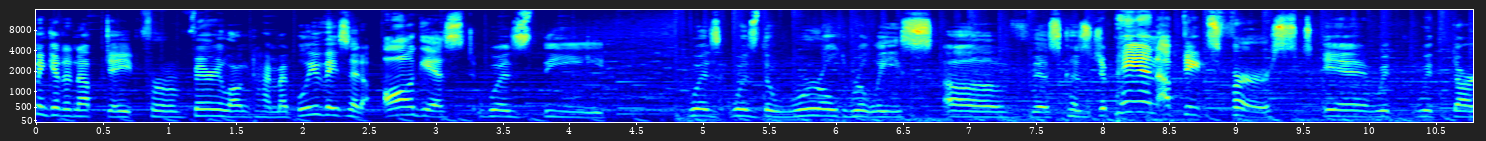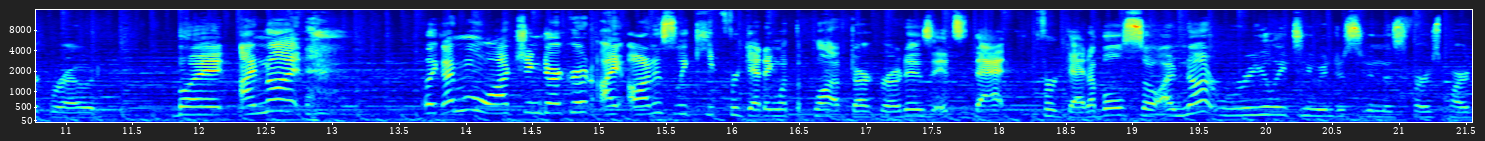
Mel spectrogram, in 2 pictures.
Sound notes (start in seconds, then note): 12.9 sigh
